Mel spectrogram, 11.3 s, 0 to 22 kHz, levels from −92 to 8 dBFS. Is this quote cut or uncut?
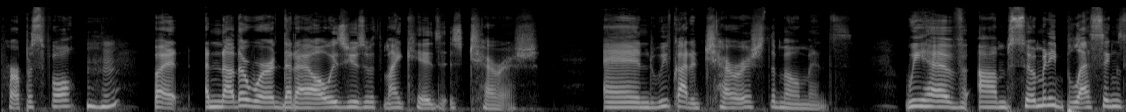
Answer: uncut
